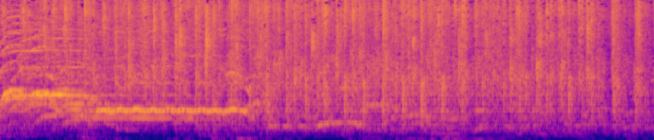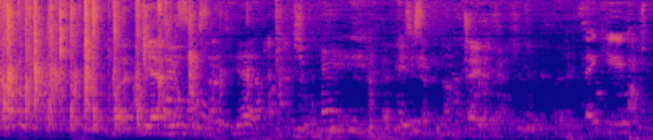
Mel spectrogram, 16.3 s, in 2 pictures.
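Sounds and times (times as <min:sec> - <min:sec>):
audience applause: 0:00.0 - 0:10.7.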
